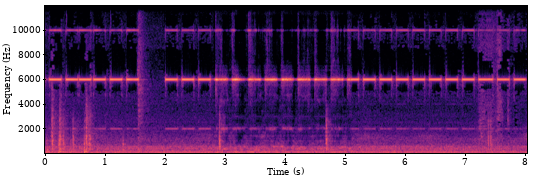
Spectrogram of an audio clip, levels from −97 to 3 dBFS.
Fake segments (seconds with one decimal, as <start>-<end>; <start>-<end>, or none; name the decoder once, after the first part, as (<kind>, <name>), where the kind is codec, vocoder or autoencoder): 2.8-5.1 (codec, HILCodec)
